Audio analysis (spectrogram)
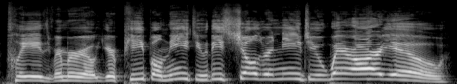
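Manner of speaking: real desperate plea rising to a call. Real, not acted. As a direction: cry out to Rimuru as if he could hear. Begging Rimuru to come back.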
